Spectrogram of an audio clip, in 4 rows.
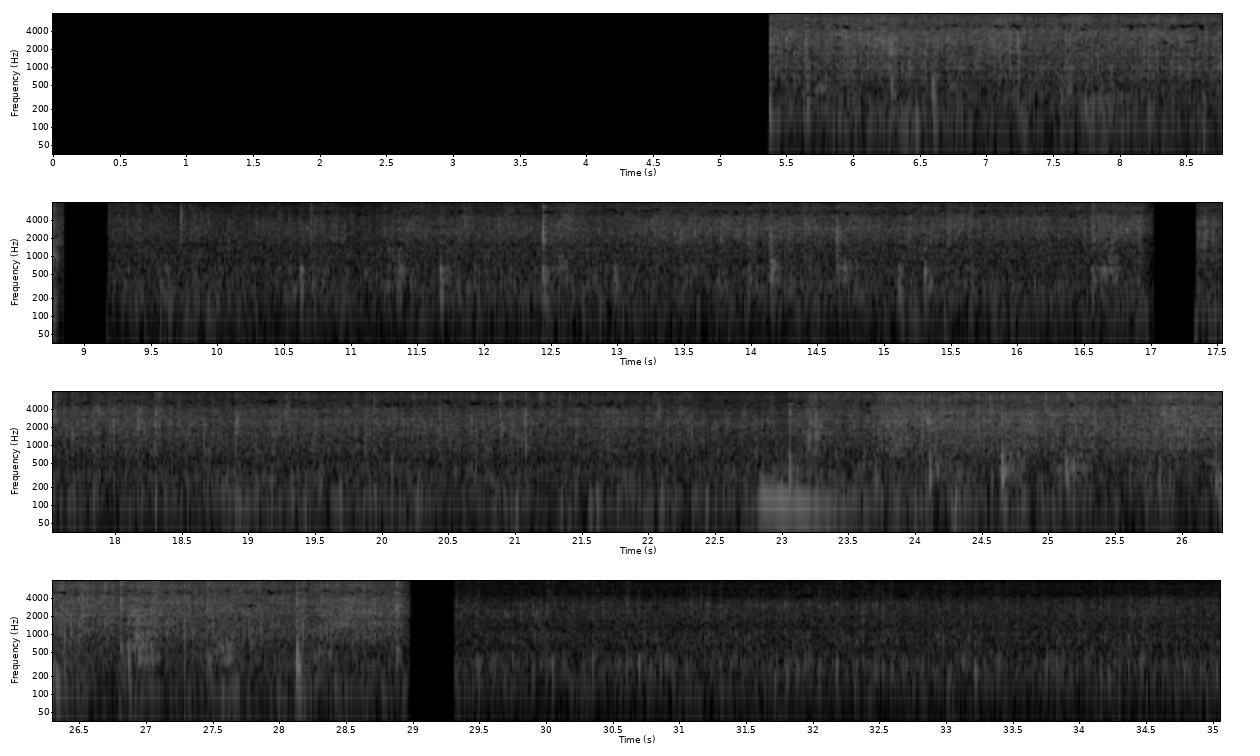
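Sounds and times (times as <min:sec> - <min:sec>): vegetables sizzling in hot oil: 0:05.4 - 0:29.0
stirring clicks in wok: 0:14.0 - 0:15.5.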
